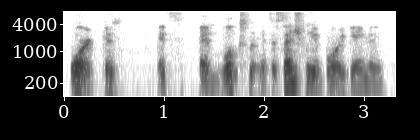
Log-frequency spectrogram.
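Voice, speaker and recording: A man's voice: medium pitch, expressive, moderate pace, mellow, husky, dry recording, poor audio. A man appearing as a guest expert, explaining history in a conversational way with frequent ums and restarts. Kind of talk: explaining history in casual chat.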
